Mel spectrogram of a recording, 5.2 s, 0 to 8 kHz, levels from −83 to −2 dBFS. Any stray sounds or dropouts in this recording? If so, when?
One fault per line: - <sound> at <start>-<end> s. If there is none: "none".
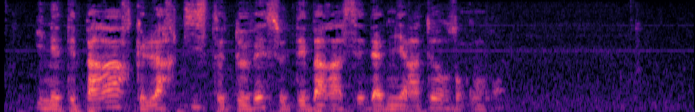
none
